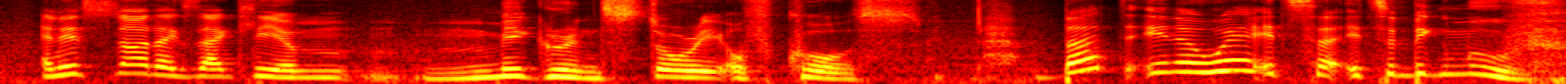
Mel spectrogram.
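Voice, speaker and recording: Over noticeable background noise, a woman with a French accent speaks in very wide pitch swings. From France, Basque Country (southwest). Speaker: novelist. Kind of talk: panel discussion at a book launch. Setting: bookshop event with audience. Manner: halting, many hesitations.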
